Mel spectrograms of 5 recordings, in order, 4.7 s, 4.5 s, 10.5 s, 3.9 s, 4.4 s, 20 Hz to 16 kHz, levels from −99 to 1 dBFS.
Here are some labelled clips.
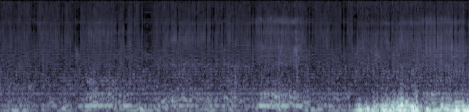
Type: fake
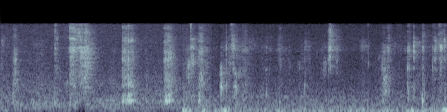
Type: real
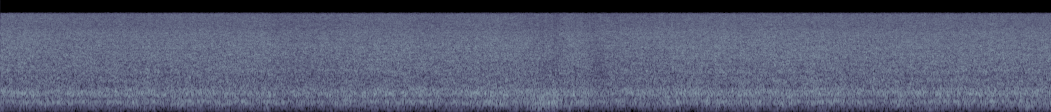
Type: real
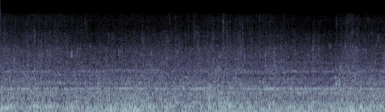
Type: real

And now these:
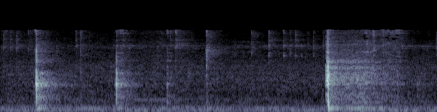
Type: real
